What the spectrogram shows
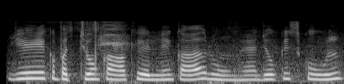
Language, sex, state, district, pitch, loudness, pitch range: Hindi, female, Punjab, Pathankot, 235 Hz, -14 LUFS, 225-260 Hz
